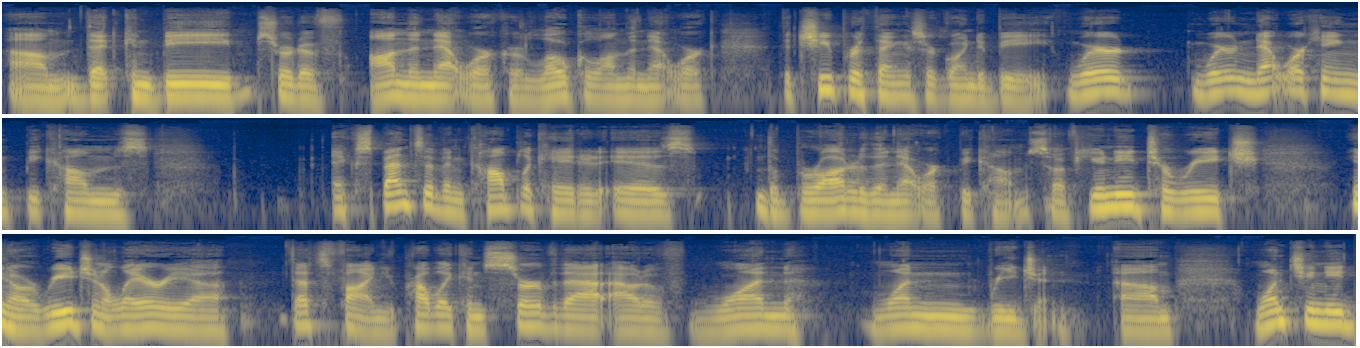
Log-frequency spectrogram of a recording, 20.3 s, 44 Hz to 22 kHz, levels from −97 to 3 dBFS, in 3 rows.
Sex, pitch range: male, 105-130 Hz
